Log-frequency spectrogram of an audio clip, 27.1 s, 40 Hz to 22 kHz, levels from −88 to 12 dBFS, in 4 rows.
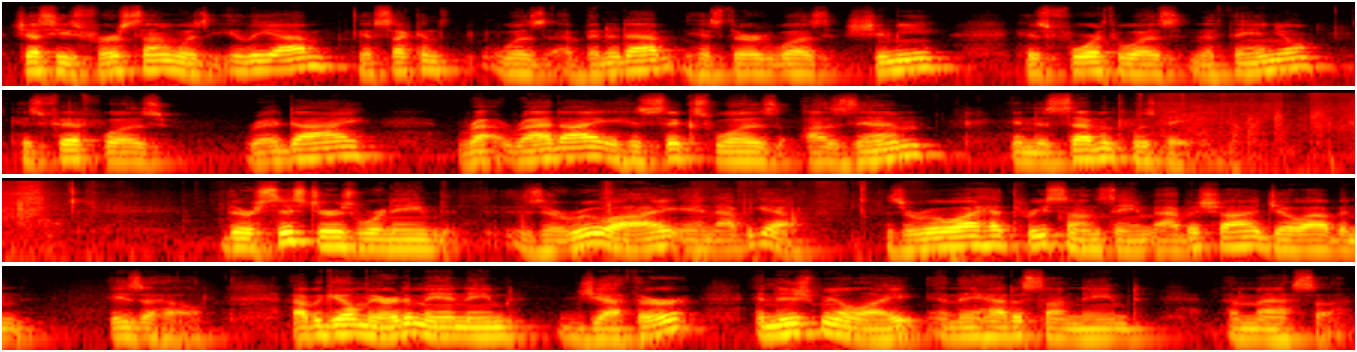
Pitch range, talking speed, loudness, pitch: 105-135 Hz, 135 wpm, -22 LUFS, 115 Hz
